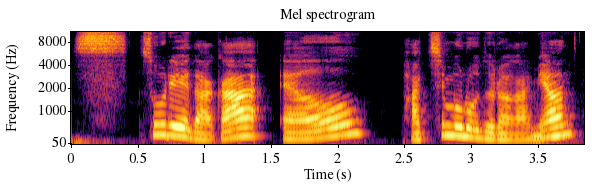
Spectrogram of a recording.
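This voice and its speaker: A woman's voice: fairly high pitch, animated, slow pace, fairly bright tone. A woman teaching English phonics, patiently sounding out each syllable and blending the sounds together. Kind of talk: slow explanatory phonics lesson.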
